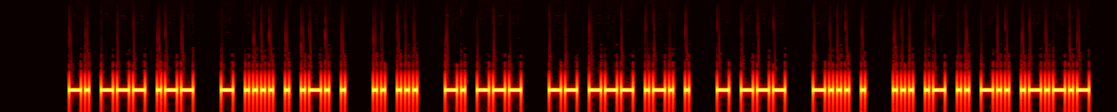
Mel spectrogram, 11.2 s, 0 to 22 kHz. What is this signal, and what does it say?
Morse code, heard as a keyed tone, about 30 wpm, 700 Hz. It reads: NOW THERE IS NO MORE TO BE SAID.
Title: Sentences from Top 100 Words 30wpm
